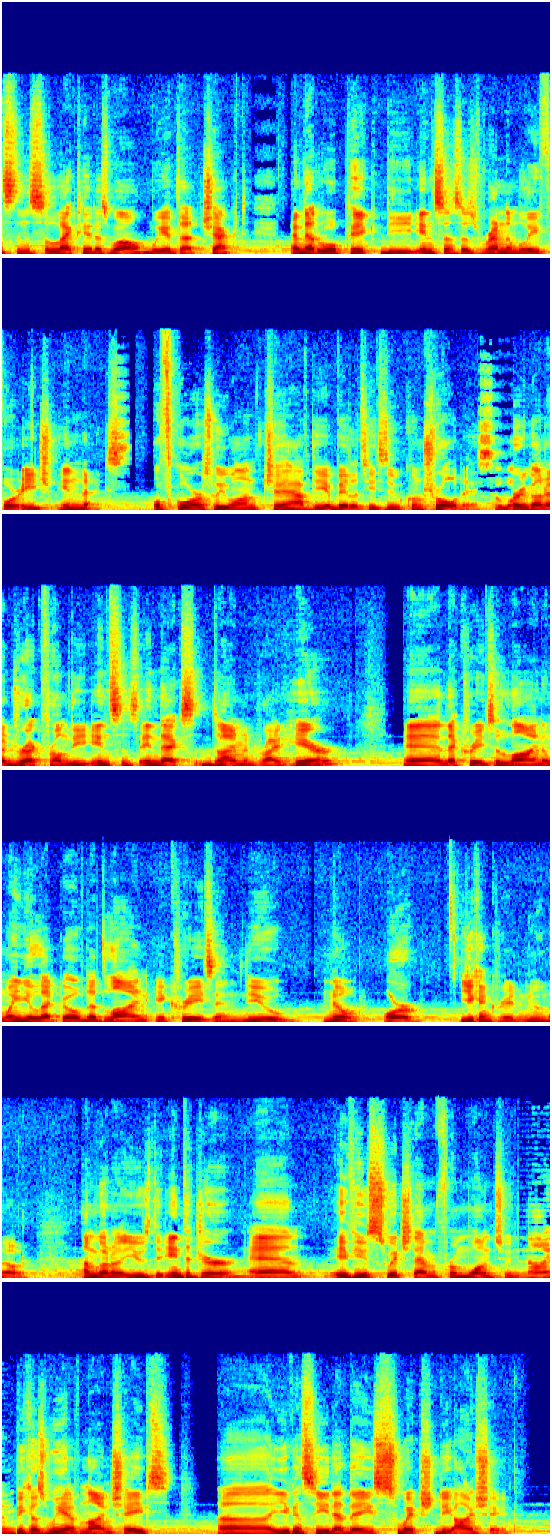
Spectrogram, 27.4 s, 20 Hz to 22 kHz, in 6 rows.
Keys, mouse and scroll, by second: 0.1 click, 0.4 click, 2.7 click, 6.5 click, 6.9 click, 7.6 click, 7.9 click, 11.5 click, 20.9-27.4 drag.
